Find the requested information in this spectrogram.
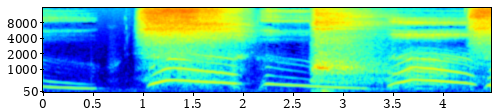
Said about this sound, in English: Just take a few deep breaths. Ready? Inhale. And exhale. And inhale. And exhale.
